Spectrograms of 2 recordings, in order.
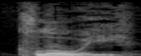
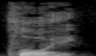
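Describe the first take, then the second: First: Chloe as two syllables, long O, long E; two-syllable name. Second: Chloe squeezed into one syllable, "Kloy"; one-syllable name. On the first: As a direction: say Chloe as "KLOH-ee". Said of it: "Two syllables, long O, long E". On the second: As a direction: say Chloe as "Kloy", rhyming with boy. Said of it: "slip into making it one syllable like". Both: Shown as a demonstration.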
